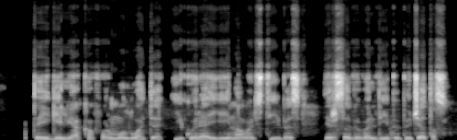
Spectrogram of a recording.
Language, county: Lithuanian, Šiauliai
